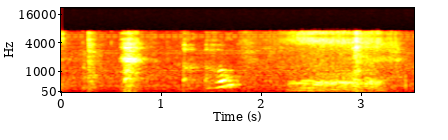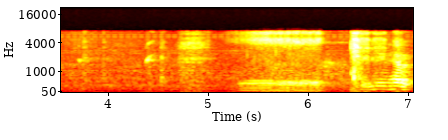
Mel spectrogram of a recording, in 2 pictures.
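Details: Great Dane puppy snoring while asleep on a lap: rough, buzzy snoring breaths every few seconds with faint voices nearby.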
